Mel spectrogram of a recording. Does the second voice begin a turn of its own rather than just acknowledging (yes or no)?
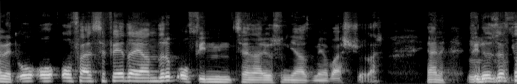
no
